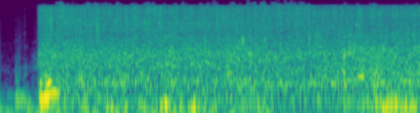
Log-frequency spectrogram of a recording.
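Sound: heavy rain pouring down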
